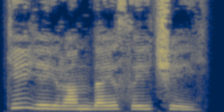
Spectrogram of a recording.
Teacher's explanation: Pronounced. ka-ran-dah-SHA. With the stress on the last syllable.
